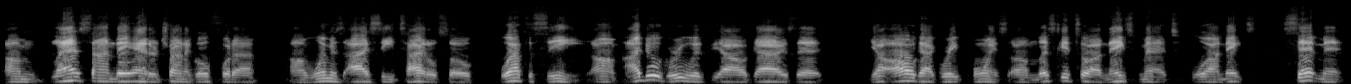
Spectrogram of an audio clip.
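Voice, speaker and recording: A man's voice: medium pitch, a little slow, sharp tone, no echo, rough recording. A man with a Jamaican and Haitian accent hosts a casual streamed wrestling review, hesitant and full of fillers and restarts as he talks to his viewers. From Jamaican and Haitian background. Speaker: wrestling review show host.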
